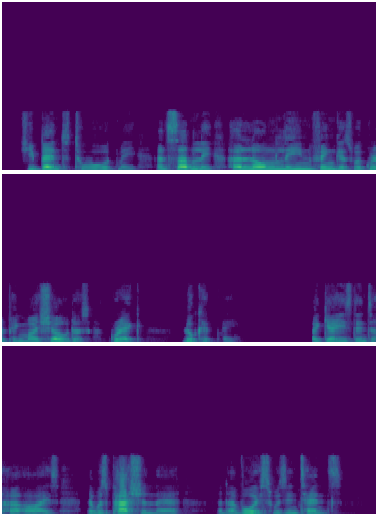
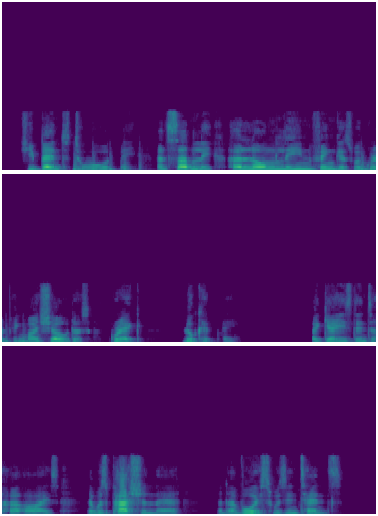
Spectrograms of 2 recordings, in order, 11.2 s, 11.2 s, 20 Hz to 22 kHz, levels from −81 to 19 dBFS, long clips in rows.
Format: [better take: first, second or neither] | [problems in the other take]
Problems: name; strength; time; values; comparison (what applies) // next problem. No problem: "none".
first | noise reduction (neural mask model RNNoise)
